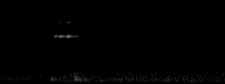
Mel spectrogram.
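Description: A single short, high chirp about half a second in, from a small bird, over faint outdoor background.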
